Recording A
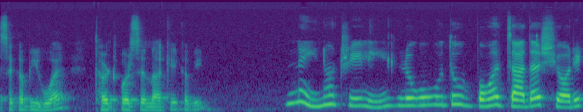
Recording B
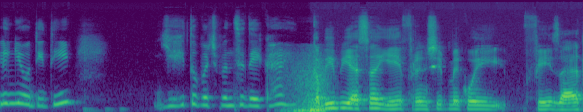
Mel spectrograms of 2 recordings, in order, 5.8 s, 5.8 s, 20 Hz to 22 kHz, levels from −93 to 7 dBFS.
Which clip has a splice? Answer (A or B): B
